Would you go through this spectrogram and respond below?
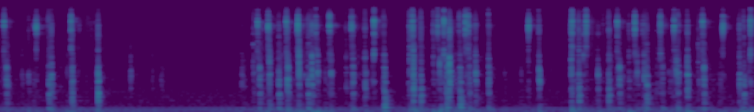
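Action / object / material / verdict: tap / plastic mechanical keyboard / plastic / none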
